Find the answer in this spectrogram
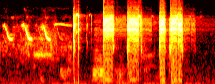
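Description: A black francolin gives three quick, high, downslurred notes, then a run of loud, harsh, grating bursts over about two seconds.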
